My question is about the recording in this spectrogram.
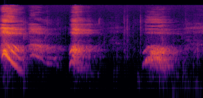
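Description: A person's voice making four short non-speech sounds with pauses between, the first two sliding steeply down in pitch.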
